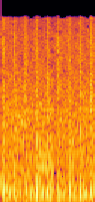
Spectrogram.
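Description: Rapid automatic gunfire in the video game Escape From Tarkov, a fast burst of about ten evenly spaced shots, loud and close with no talk.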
